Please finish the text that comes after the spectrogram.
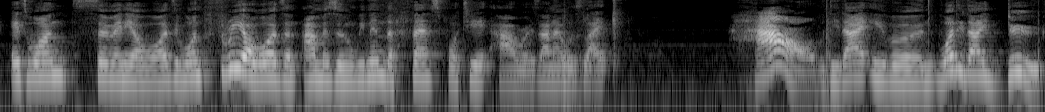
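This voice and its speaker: Casting: middle-aged Nigerian-born woman, livestream host, mid-pitched voice, informal and chatty, speaking straight to viewers. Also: bright, forceful tone. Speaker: live stream host, HR career adviser. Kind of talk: casual live stream Q&A chat to viewers.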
